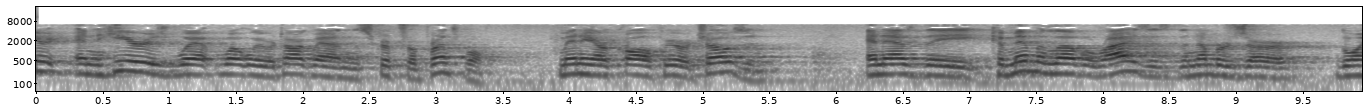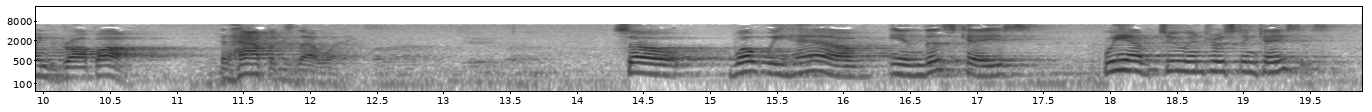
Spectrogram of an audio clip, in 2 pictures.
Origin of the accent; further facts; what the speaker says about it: California, United States; Remember that one of the challenges, of course, didn't affect me much because I came from California.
